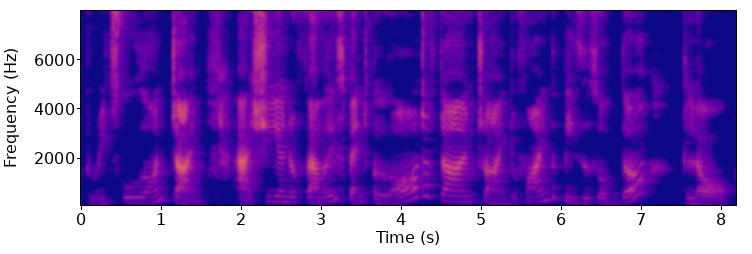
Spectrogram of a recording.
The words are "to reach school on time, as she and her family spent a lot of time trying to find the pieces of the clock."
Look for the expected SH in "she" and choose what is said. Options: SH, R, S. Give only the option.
SH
